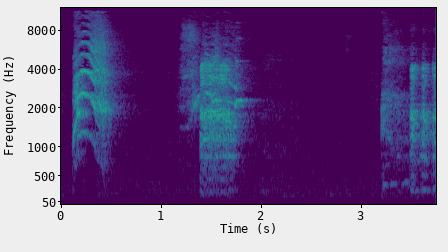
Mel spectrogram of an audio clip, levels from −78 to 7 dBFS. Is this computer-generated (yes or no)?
no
